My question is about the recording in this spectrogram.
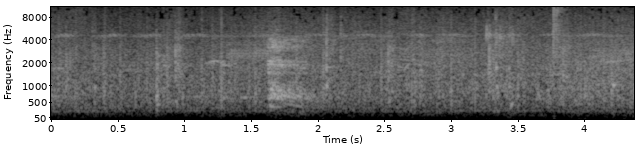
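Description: Quiet room ambience: a faint steady hiss with a thin high tone, scattered light ticks throughout, and a brief rustle about a second and a half in.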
